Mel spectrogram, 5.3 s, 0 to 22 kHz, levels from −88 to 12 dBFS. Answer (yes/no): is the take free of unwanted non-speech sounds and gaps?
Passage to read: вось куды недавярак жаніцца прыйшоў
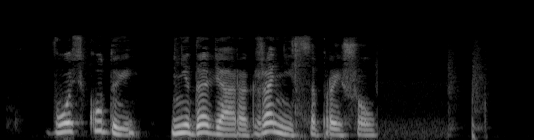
yes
